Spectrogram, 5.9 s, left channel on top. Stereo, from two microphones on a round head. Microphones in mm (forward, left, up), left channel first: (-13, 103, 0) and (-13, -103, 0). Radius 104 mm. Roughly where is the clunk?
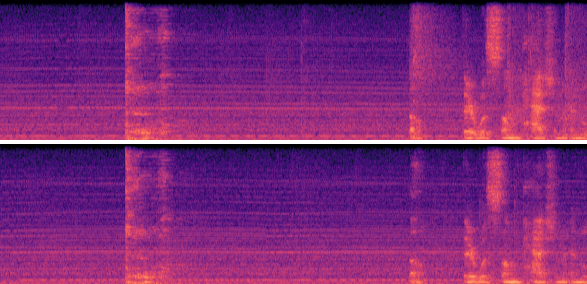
Centre.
